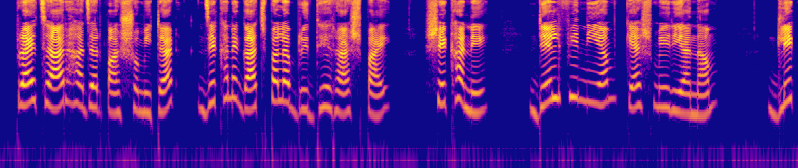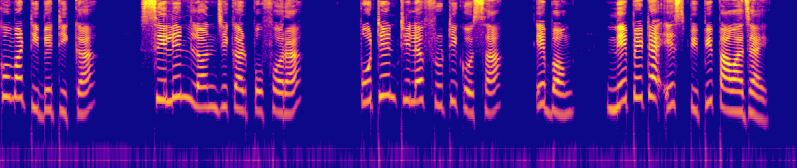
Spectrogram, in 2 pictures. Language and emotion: Bengali, neutral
